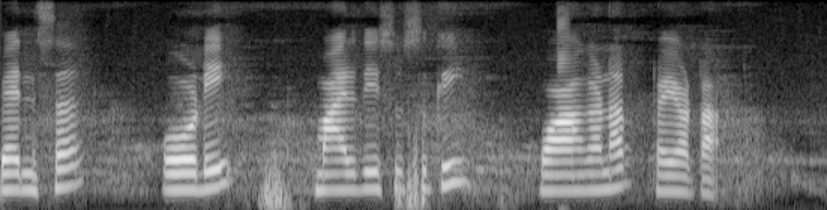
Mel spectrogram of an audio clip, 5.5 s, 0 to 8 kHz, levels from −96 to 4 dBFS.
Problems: none marked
